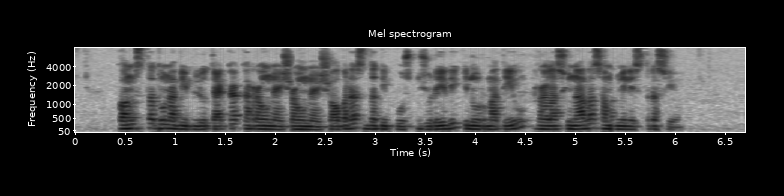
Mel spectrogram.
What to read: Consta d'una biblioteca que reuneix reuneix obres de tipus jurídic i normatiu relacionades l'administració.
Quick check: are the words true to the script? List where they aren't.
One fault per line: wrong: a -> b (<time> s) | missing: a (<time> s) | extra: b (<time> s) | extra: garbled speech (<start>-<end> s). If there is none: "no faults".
no faults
